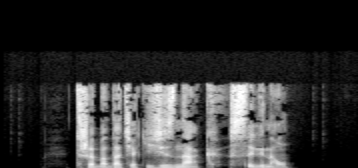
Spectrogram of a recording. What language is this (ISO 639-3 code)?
pol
